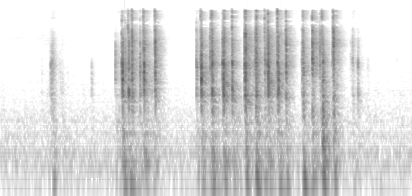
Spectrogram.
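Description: Fast fingertip typing on a backlit plastic mechanical keyboard with dark plastic keycaps produces bright, crisp clacks with almost no low end. A few scattered keystrokes lead into three rapid bursts of clicks, each dying away almost instantly.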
